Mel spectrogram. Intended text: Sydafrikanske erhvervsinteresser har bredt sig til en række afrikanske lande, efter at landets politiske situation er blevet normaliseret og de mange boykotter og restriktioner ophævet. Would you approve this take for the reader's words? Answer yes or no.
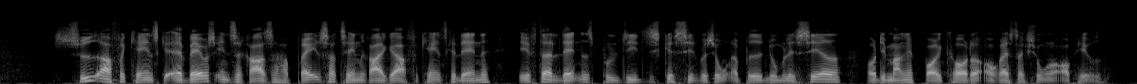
yes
